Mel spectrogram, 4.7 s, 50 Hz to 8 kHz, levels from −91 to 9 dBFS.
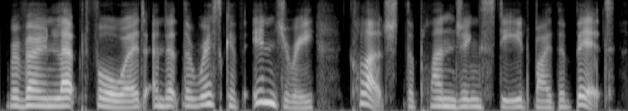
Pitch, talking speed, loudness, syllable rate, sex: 195 Hz, 205 wpm, -19 LUFS, 5.9 syllables/s, female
